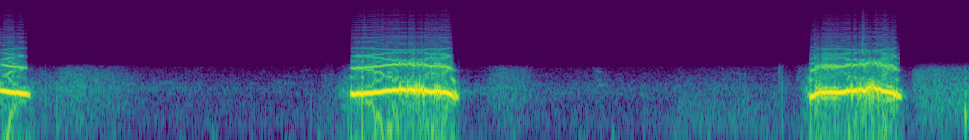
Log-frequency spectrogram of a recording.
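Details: Tracheal stridor recorded from a real patient: loud high-pitched musical crowing on each breath, roughly every four to five seconds, with quieter breathing between; stridor from narrowed upper airway.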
